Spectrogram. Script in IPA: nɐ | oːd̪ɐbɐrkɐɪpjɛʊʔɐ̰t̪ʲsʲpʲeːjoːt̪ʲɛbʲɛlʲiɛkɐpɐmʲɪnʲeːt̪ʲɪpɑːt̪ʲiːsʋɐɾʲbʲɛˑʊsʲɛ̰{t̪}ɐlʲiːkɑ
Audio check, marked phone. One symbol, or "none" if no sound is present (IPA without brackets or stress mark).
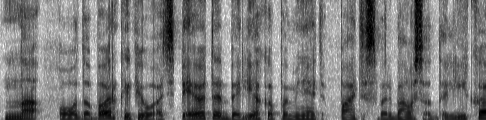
d̪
